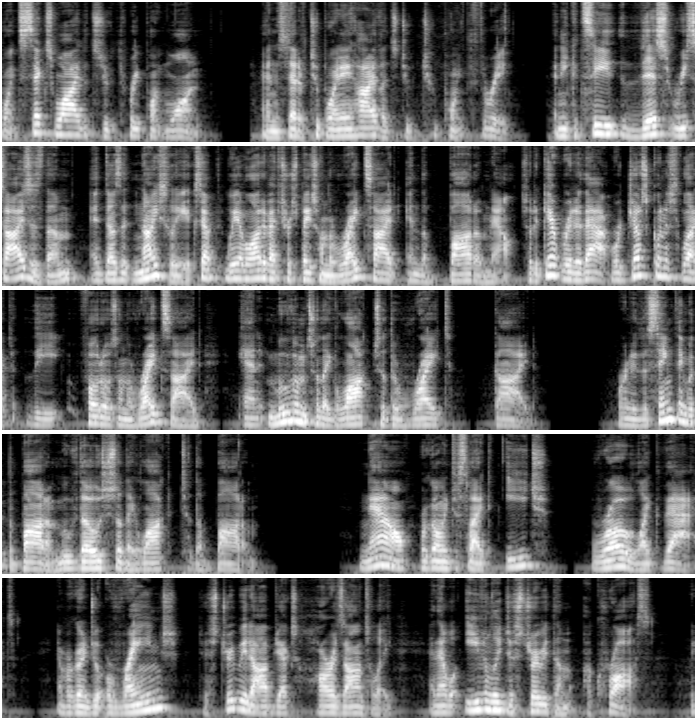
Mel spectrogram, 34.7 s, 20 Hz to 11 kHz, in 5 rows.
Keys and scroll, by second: 1.5 |, 1.9 Return, 4.4 3, 4.8 Return.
